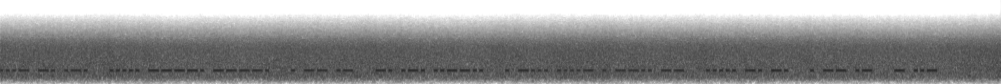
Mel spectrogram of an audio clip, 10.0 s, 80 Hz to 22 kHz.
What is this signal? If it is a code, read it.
Morse code, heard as a keyed tone, machine-sent, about 37 wpm, 660 Hz, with heavy radio static. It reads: … 599 EMA NR? EB4EZM 5NN EMA TU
